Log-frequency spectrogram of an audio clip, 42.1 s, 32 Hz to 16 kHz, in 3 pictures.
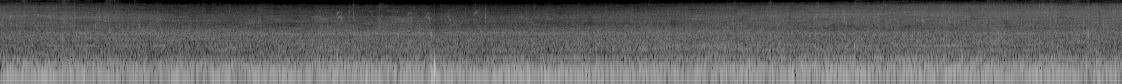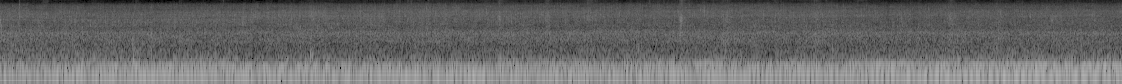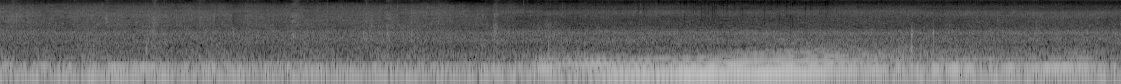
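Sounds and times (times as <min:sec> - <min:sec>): fountain water spraying: 0:00.0 - 0:42.0
low steady rumble: 0:00.0 - 0:42.0.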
